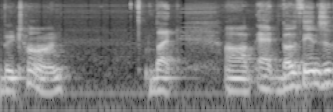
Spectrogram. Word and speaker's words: bouton: or or I've heard it said the terminal button but it's actually comes from from fringe so it's pronounced bouton but at both ends of the cell there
